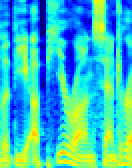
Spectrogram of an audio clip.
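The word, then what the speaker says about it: Apeiron: sticklers medical facility is called it the appear on center up here on is spelled a Pei ro N and you can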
